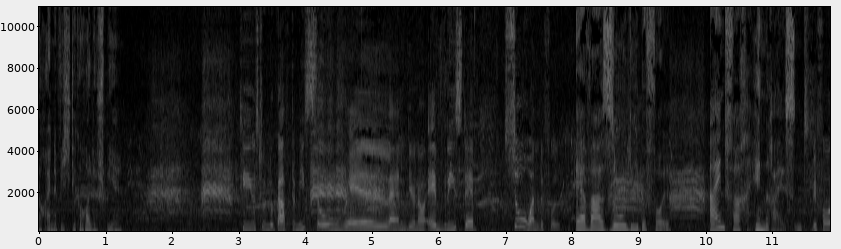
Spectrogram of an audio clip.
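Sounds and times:
speech: 0.3s - 1.9s, 3.0s - 11.8s
crows cawing: 0.9s - 5.7s, 6.4s - 7.0s, 8.6s - 10.1s.

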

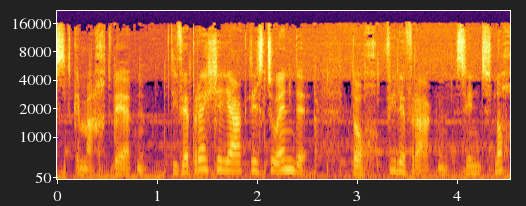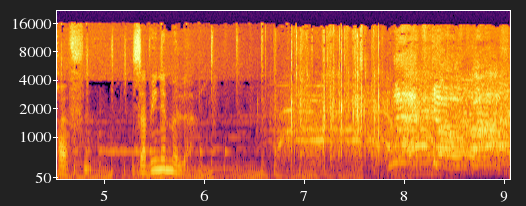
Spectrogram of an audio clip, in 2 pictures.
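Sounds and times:
speech: 0.0s - 6.1s
large outdoor crowd cheering and shouting in the streets: 6.6s - 9.0s
whoops from the crowd: 6.6s - 9.0s.

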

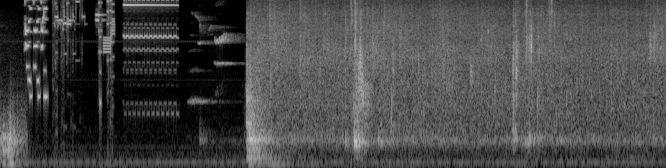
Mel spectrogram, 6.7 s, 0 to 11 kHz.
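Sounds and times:
short electronic jingle of bright tones: 0.3s - 1.8s
steady rain with drops and splashes: 2.7s - 6.6s.

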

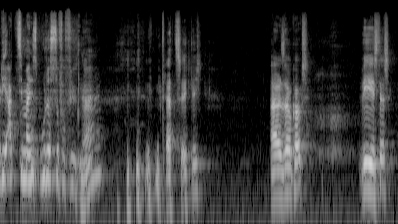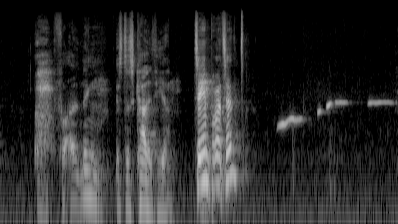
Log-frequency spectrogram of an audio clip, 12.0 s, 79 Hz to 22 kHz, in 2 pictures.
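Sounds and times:
speech: 0.0s - 3.2s, 4.0s - 4.7s, 5.4s - 9.7s
laughter: 1.9s - 2.6s
person whistling a short tune: 10.2s - 11.9s.

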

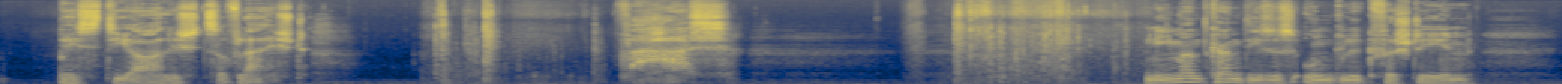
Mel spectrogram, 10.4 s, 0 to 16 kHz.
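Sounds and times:
speech: 0.5s - 2.3s, 7.6s - 9.9s
newspaper pages rustling as they are flipped: 2.8s - 4.5s, 6.0s - 7.8s.

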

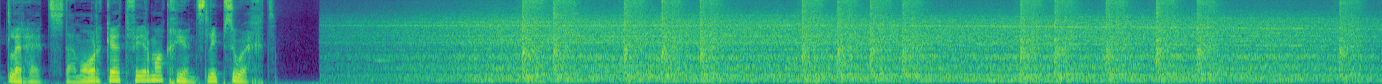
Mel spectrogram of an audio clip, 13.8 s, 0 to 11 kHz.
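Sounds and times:
speech: 0.0s - 2.8s
grinding drone of shoe soles being ground: 3.2s - 13.8s
machinery humming in an orthopedic shoe factory production hall: 3.2s - 13.8s.

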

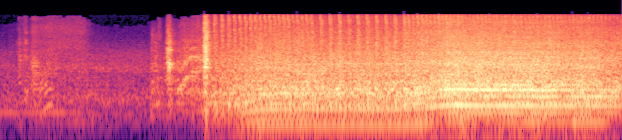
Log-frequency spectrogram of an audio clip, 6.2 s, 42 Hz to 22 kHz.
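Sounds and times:
old unused farm engine starting with bangs: 1.5s - 6.2s.

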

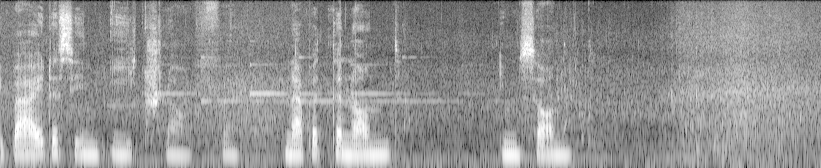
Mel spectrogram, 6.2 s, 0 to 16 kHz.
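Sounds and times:
speech: 0.0s - 3.1s, 3.7s - 4.4s
sea waves surging on a beach: 0.0s - 6.1s.

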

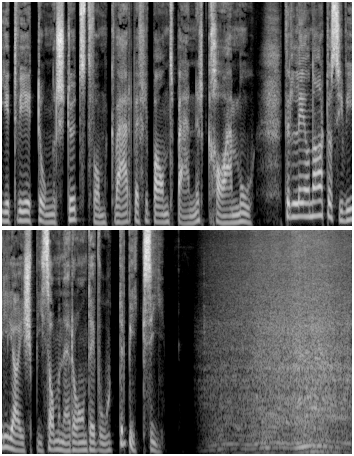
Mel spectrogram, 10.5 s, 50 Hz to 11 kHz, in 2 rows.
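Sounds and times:
speech: 0.0s - 7.8s
car engines revving in a training workshop: 8.2s - 10.5s.

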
